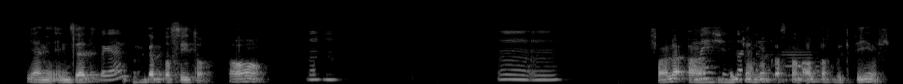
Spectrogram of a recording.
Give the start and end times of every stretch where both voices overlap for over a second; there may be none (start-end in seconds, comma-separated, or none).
6.9-8.2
